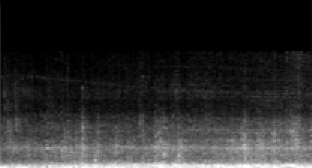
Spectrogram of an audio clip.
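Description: A bus rolls by.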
